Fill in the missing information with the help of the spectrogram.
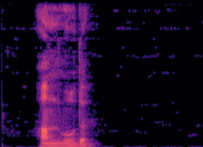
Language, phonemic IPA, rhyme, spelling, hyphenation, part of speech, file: Norwegian Bokmål, /ˈan.muːdə/, -uːdə, anmode, an‧mo‧de, verb, Nb-anmode.ogg
- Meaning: to (politely) request something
